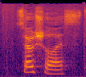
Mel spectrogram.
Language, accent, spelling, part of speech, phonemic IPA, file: English, US, socialist, adjective / noun, /ˈsoʊ.ʃə.lɪst/, En-us-socialist.ogg
- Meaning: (adjective) Of, relating to, supporting, or advocating socialism; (noun) One who supports or advocates socialism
